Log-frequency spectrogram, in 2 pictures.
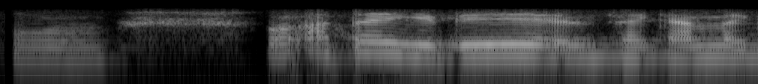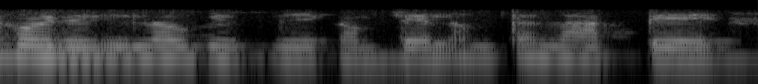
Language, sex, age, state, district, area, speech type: Manipuri, female, 45-60, Manipur, Churachandpur, rural, conversation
